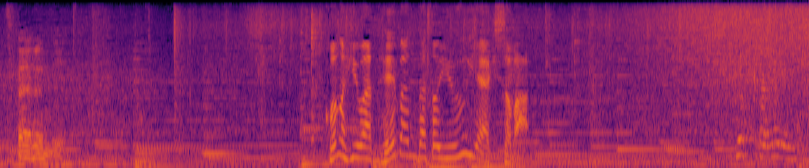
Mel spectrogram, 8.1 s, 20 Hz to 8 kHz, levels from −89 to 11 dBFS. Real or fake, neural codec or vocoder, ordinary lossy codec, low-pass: real; none; none; 7.2 kHz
